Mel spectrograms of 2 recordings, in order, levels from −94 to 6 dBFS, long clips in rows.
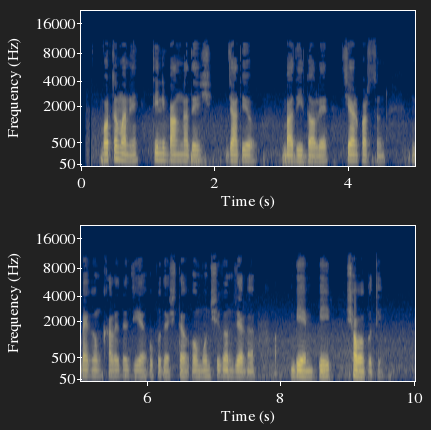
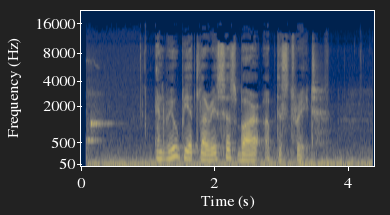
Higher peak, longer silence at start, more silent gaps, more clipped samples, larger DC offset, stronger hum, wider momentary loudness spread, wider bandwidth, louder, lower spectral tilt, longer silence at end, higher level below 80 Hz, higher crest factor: first, -2 dBFS vs -8 dBFS; first, 0.3 s vs 0.1 s; neither; neither; neither; neither; second, 12 LU vs 18 LU; second, 10.5 kHz vs 14 kHz; about the same, -28 LUFS vs -27 LUFS; first, -7 dB/octave vs -4.5 dB/octave; first, 0.5 s vs 0 s; second, -60 dBFS vs -38 dBFS; first, 26 dB vs 20 dB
